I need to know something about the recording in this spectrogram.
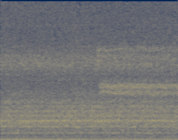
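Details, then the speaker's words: Car AC blower motor after cleaning; noise on speed four occurred only with vents closed: with air vents open, steady even low hum, no whistle, flutter or rattle; blower running normally. "तो ये कोई दिक्कत नहीं है इसमें, सिर्फ हवा बंद था इसीलिए आवाज़ आ रहा था, अब ये ठीक है।"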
